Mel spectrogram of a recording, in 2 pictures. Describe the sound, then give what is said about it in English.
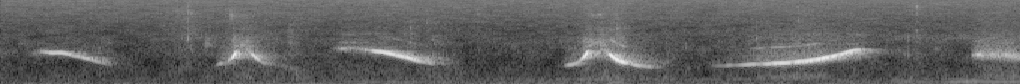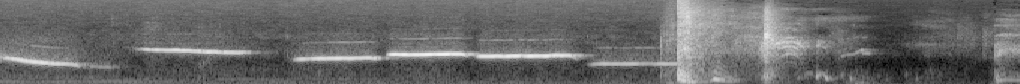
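A person whistles a short tune of about a dozen notes, some swooping and some held steady, clear, then breaks off with a brief burst like a laugh or cough. “Yeah, it was a very terrible whistle. It's a good whistle there.”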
